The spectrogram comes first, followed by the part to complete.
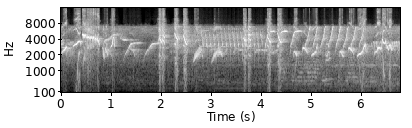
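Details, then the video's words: Kacer, the oriental magpie-robin, singing ngentrok style: sweet sliding whistles, then fast trilled sequences of repeated short notes and chips, packed tightly with barely a pause. "RAJA NGENTROK!!! Kacer super kicau"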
